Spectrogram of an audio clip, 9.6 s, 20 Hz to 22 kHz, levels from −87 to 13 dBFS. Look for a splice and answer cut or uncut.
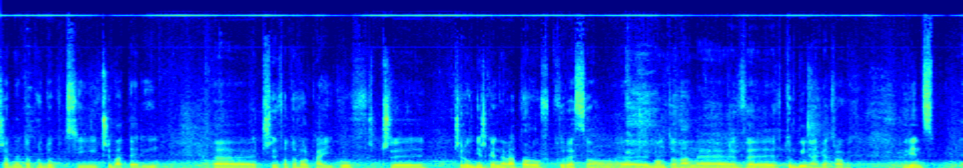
uncut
